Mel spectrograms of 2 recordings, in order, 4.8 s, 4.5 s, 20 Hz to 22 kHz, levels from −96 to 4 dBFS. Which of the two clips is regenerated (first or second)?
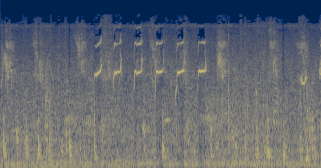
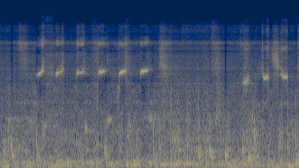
second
